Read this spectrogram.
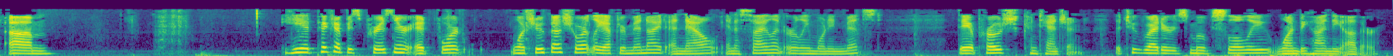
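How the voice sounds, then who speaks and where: A reader narrating a western short story aloud in a steady, measured way. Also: mid-range voice, muffled recording.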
